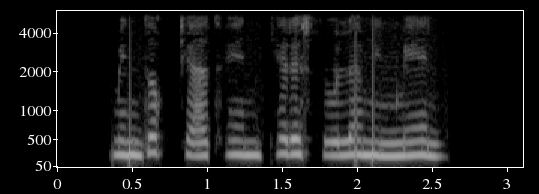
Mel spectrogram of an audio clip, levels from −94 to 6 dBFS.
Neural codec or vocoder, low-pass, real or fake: vocoder, 44.1 kHz, 128 mel bands every 512 samples, BigVGAN v2; 5.4 kHz; fake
